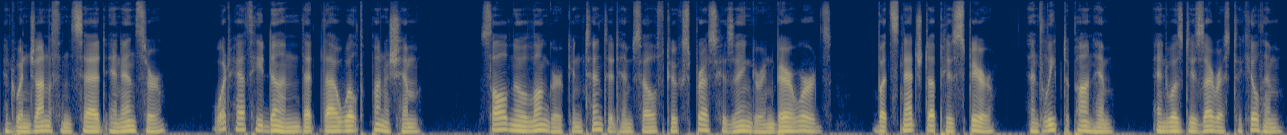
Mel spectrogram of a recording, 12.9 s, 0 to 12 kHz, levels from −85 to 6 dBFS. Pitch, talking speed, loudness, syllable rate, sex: 110 Hz, 195 wpm, -20 LUFS, 5.3 syllables/s, male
